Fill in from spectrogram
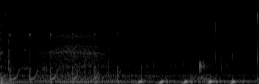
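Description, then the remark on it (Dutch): Beer is poured into a glass, with a soft fizzing hiss and a quick run of rhythmic glugs toward the end. It's fairly quiet, with no talking. “Ik schenk hem even in.”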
